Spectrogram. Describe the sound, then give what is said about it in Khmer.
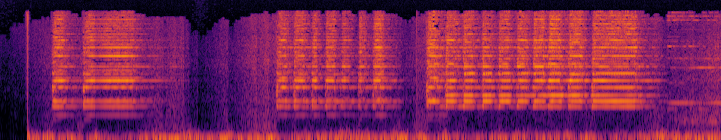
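Train horn sounding at the Phnom Penh railway station around seven in the morning to signal the departure of a pointed-nose train, several long, loud, steady blasts with short gaps between them and engine rumble underneath. “ស្ថានីយ៍រាជាយស្ម័យយានភ្នំពេញសំឡេងស៊ីផ្លេចេញពីរថភ្លើងមួយគ្រឿងដែលជាសញ្ញានៃការចេញដំណើររថភ្លើង”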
